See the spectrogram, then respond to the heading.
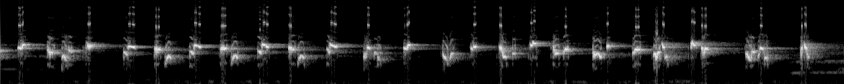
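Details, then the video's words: Sooty-headed bulbul giving rapid ropelan-style song, used as a lure to make other birds sing along: bubbly, gurgling whistled phrases, each with a rising then falling slur, repeated quickly and almost continuously with no other sounds. "Ropelan Trucuk Ini Ampuh Untuk Pancingan Langsung Pada Ikut Ropel"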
